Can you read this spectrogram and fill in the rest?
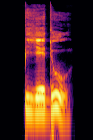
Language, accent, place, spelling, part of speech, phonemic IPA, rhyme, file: German, Germany, Berlin, Billetdoux, noun, /bijɛˈduː/, -uː, De-Billetdoux.ogg
- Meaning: billet-doux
